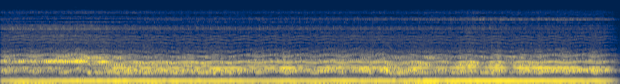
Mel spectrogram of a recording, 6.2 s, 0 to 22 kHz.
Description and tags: This sample was created in Ableton Live 7 using my own voice put through a series of VST plug-ins. I cannot be precise on the exact plug-ins used and their order or settings (sorry, did not make a note at the time!). For this sample, I ran my voice through two different pitch-shifting VST plug-ins in parallel and then into a phaser and vocoder plug-ins.
alien, effects, vocoder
